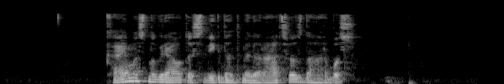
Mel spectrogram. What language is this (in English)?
Lithuanian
